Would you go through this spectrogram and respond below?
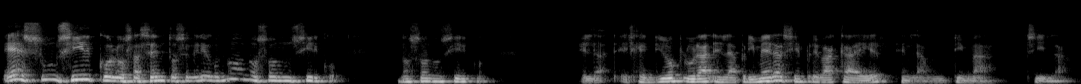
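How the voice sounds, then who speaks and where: A man's voice: mid-range voice, a little slow. A man teaching a recorded grammar lesson, explaining step by step and answering his own questions. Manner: patient, explains step by step and repeats key rules. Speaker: Greek teacher. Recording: dull lo-fi sound.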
